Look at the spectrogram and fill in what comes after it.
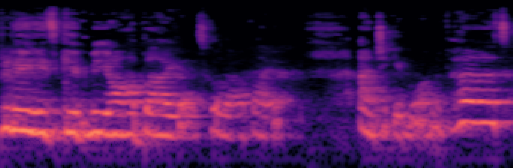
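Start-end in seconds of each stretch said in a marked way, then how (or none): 0.0-1.3 put-on loud, pleading, begging voice. Retelling knocking on a neighbor's door for an abaya, retelling a plea. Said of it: "I knocked on the door and I begged".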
